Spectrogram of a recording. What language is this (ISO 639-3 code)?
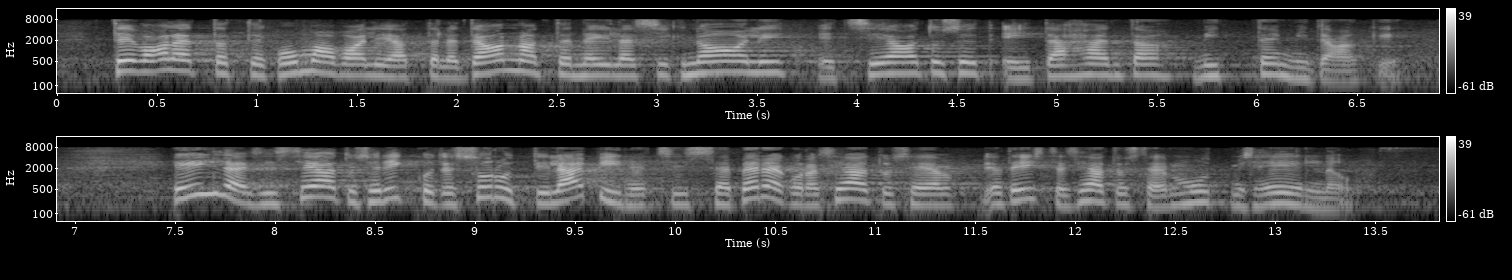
est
